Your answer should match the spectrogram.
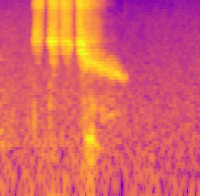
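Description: Soft, breathy whispering from a person's voice, about a second long, fading out into near silence.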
